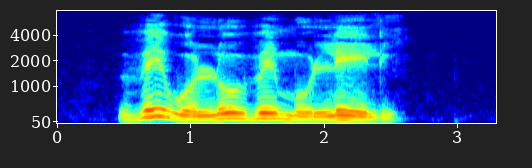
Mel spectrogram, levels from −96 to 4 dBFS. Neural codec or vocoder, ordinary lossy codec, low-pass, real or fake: none; AAC, 48 kbps; 7.2 kHz; real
